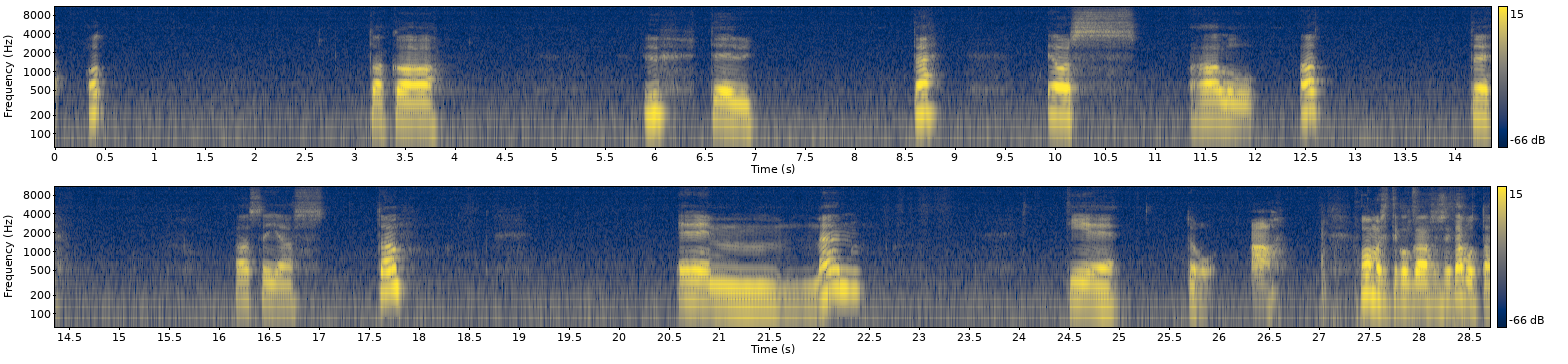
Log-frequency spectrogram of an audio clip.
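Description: A young man speaks calmly and close by, in short phrases with pauses.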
